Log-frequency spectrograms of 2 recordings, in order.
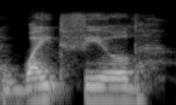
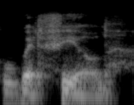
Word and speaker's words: Whitefield: us to whitfield so i know it looks like whitefield the pronunciation is whitfield the brits like to do that to us from time to time um whitfield had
